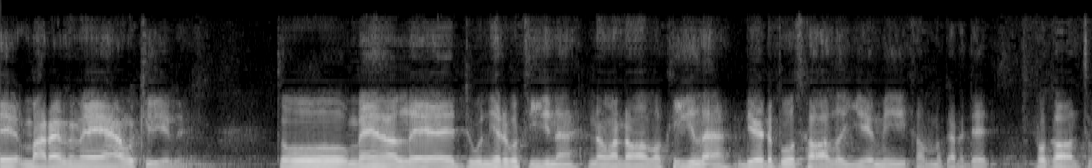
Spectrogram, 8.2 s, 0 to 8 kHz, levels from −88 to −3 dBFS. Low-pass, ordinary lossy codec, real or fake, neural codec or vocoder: 7.2 kHz; none; fake; codec, 16 kHz, 1.1 kbps, Voila-Tokenizer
